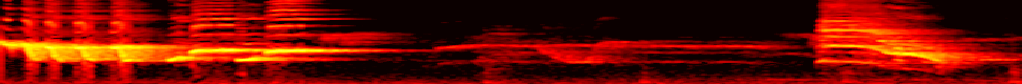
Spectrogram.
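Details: Black-throated laughingthrush singing in a cage to teach a young bird: loud, rich whistled phrases with descending slurs, a pause with quieter gliding whistles, then another strong burst of notes.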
